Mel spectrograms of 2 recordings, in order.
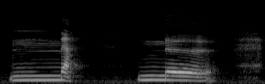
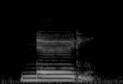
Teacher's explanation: the N requires my tongue to start up here on the ridge behind my top teeth no no and then it drops right down to behind my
